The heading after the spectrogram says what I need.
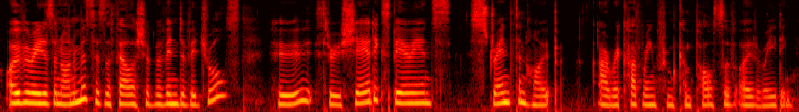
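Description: A woman hosting a community radio program, reading a measured scripted introduction and interviewing a guest in the studio. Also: mid-range voice, darkish tone, no room sound. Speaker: radio host. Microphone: studio microphone.

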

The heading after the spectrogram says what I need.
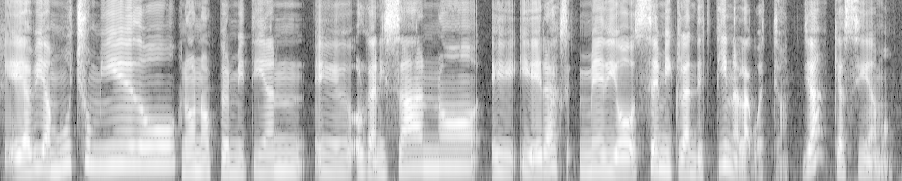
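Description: A woman's voice: medium pitch, unhurried, few pauses, clean tone, no echo. Earnest Chilean woman in her sixties. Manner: earnest, reflective storyteller. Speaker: guest commentator. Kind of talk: radio conversation.

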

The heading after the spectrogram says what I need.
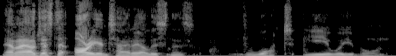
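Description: A man's voice: mid-range voice, big pitch swings, normal speed, a bit bright. An Australian man hosting a casual community AM radio interview, teasing and often cutting in with repeats. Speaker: radio host.

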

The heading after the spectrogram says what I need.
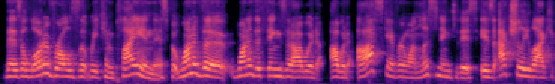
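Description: An Australian woman speaking in an impassioned political discussion, emphatic and indignant, repeating phrases for weight. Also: medium pitch.

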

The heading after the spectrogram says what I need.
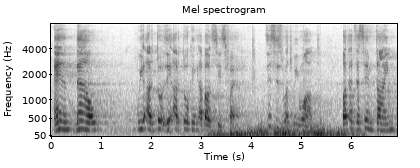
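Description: A man from Gaza, giving an impassioned protest speech at an outdoor rally, sometimes rising to shouts. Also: high voice, animated, measured pace. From Gaza, Palestine. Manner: forceful, rising to shouts at times. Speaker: rally speaker. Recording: distant reverberant rally recording with faint noise.

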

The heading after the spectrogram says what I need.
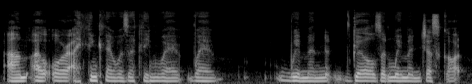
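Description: A woman author answering interview questions about her novel in a measured, reflective way, pausing often with fillers. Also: deep voice, level tone, a little mellow.

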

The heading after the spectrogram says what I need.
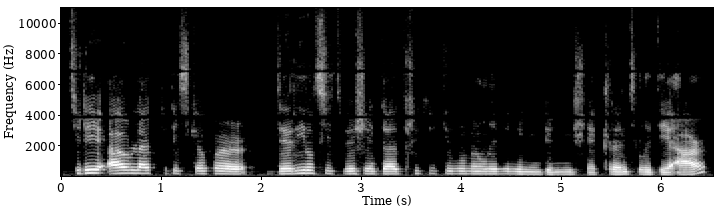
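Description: A woman from Somalia, a guest co-presenter on a radio show, speaking slowly and carefully in a halting way. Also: sits low, steady tone, warm tone, dry recording, poor audio. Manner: slow, careful, halting speech. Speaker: guest co-presenter and refugee volunteer.

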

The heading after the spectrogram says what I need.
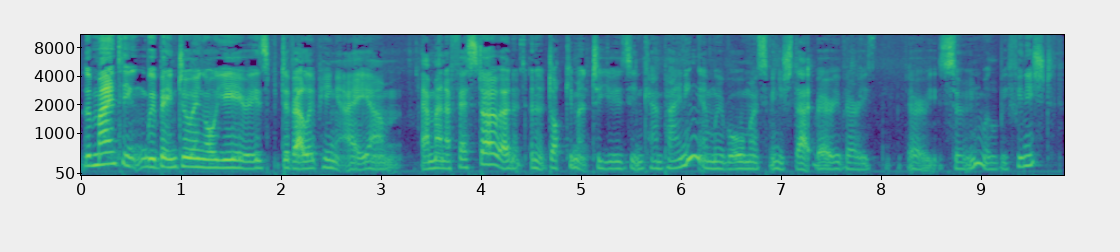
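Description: Creaky, lowish-voiced woman on radio. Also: fairly quick, hardly any pauses. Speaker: radio co-host and project coordinator. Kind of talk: casual radio chat. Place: crowded radio studio with shared microphones.

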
